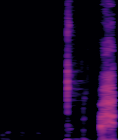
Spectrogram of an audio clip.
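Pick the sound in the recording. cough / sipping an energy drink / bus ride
sipping an energy drink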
